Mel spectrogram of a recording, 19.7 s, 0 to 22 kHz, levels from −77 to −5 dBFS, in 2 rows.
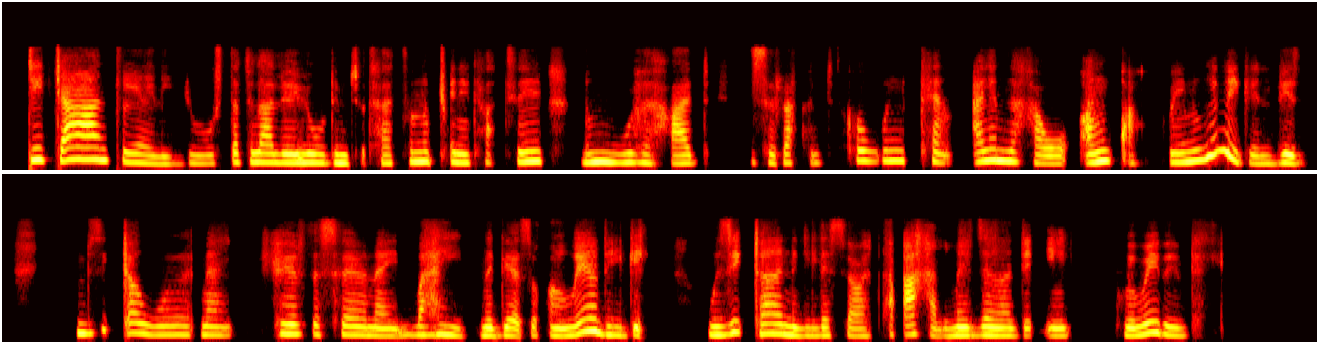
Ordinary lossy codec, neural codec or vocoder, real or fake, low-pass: MP3, 64 kbps; codec, 16 kHz, 0.5 kbps, FunCodec, trained on Chinese and English, 25 frames a second; fake; 7.2 kHz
